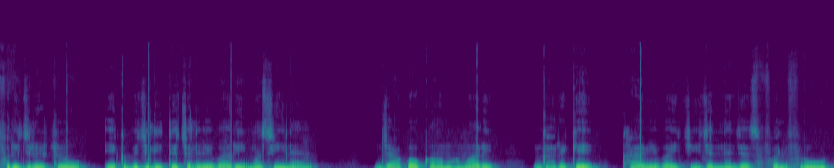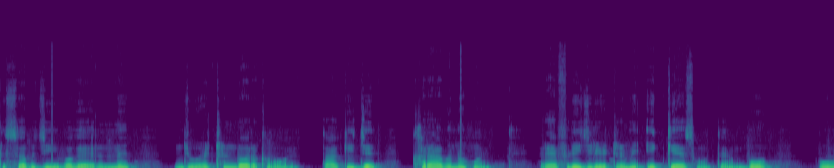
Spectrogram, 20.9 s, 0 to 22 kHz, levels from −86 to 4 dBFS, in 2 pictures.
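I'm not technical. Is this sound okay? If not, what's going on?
No. Starting at 0.84 s and continuing to 20.28 s, there's a regular tick roughly once every second (every 1.02 s), around twenty in all, heard only while someone is talking. These are periodic USB or driver dropouts: something on the computer briefly interrupts the audio connection on a steady timer, and each time a tiny sliver of sound, about half a millisecond, is skipped, leaving a small jump that clicks.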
